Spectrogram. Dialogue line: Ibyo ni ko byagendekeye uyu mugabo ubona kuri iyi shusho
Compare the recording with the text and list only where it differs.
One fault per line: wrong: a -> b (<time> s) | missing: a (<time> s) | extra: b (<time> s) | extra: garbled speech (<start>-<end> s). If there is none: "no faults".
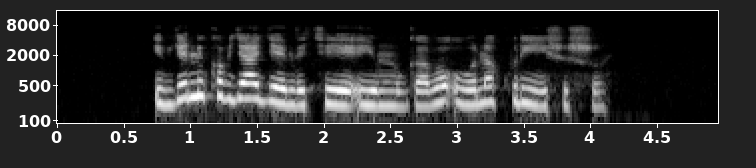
no faults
